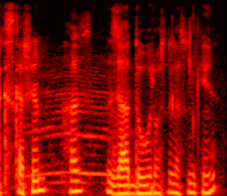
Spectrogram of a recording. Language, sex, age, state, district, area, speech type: Kashmiri, male, 18-30, Jammu and Kashmir, Shopian, rural, spontaneous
